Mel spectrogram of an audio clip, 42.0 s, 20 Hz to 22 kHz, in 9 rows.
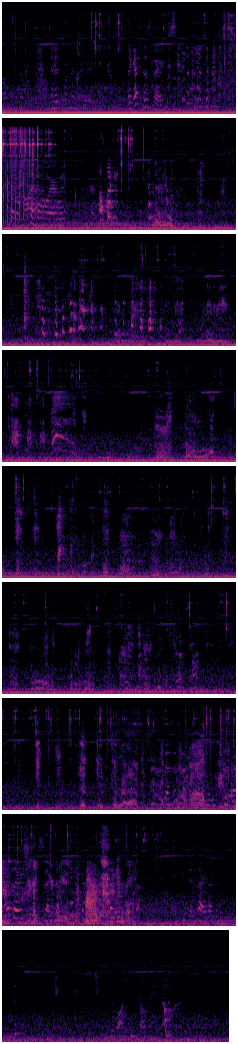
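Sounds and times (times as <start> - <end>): dogs yipping and whimpering: 6.7 - 36.2.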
